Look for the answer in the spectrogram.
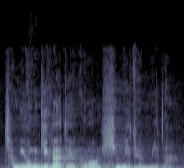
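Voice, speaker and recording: A male pastor delivering a sermon at a measured, unhurried pace, leaning into each phrase. His mid-range voice carries through a large sanctuary with a long reverb tail. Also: mid-range voice, darkish tone. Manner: slow, measured storytelling. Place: church sanctuary.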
